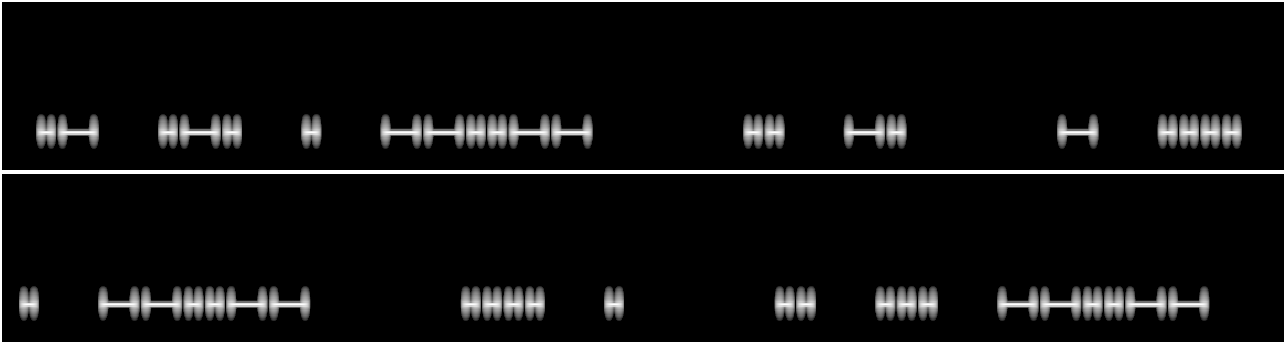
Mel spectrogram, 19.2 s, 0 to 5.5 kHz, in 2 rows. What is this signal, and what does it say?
Morse code, heard as a keyed tone, about 15 wpm, spaced as for 10 wpm, 600 Hz. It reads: ARE, IN THE, HE IS,
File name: QSL / CW lesson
